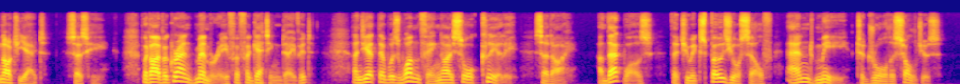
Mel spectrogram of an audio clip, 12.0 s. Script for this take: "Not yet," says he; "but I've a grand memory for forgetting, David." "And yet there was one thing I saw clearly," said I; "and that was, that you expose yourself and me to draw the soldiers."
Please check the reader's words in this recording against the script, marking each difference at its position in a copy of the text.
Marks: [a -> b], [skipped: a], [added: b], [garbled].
"Not yet," says he; "but I've a grand memory for forgetting, David." "And yet there was one thing I saw clearly," said I; "and that was, that you expose yourself and me to draw the soldiers."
